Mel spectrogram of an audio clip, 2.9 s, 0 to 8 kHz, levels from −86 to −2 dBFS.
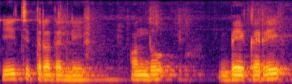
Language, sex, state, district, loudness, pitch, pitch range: Kannada, male, Karnataka, Bidar, -17 LUFS, 115 Hz, 110-120 Hz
